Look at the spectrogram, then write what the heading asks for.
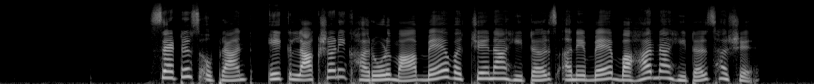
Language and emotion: Gujarati, neutral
